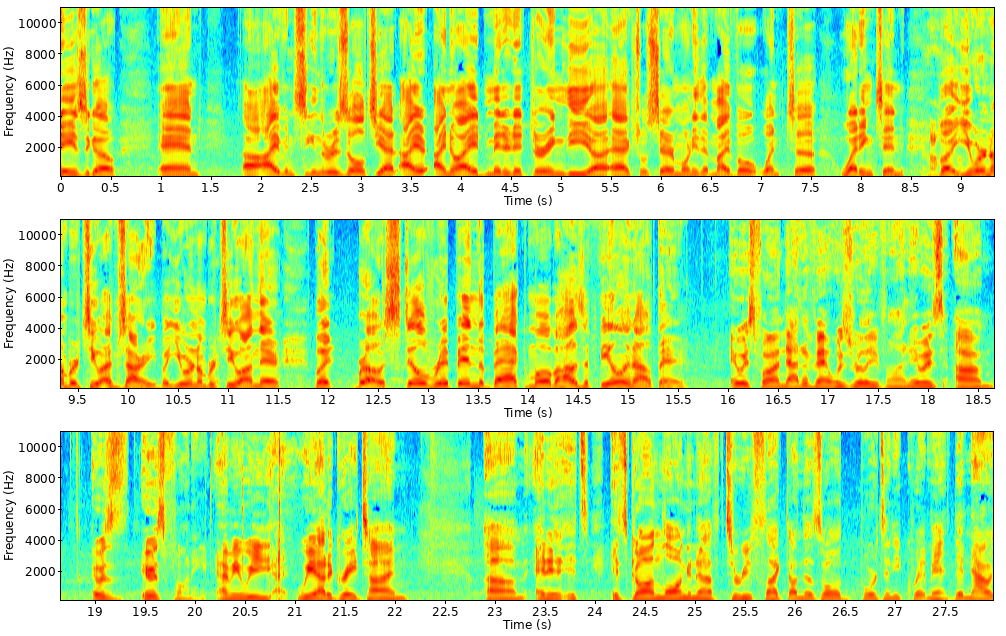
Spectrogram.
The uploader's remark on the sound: This episode was recorded live, following the 2018 Wakeboarding Hall of Fame induction ceremony inside the Alliance Wake booth at the Fall 2018 Surf Expo.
